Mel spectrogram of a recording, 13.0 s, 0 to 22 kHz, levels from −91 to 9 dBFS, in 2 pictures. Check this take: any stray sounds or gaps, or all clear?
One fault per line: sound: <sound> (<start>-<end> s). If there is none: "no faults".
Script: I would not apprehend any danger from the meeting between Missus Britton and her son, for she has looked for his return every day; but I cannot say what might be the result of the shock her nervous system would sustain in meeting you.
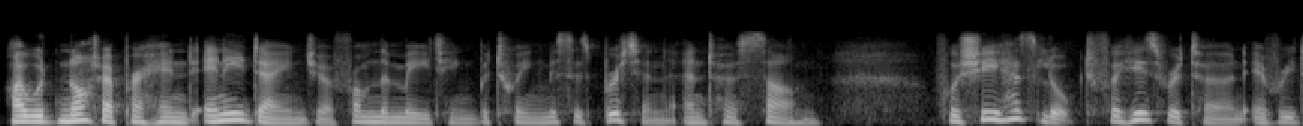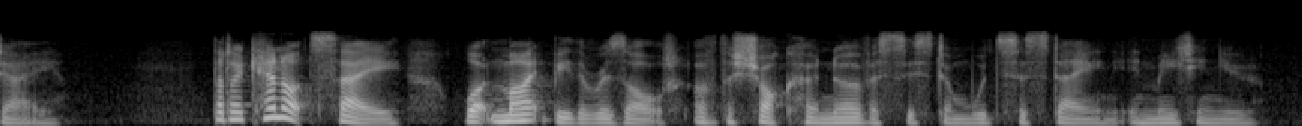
no faults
